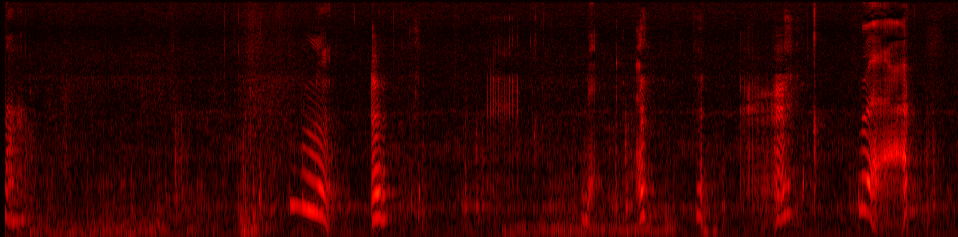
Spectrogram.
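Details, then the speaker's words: A baby who often has hiccups fusses and cries: soft infant fussing and brief whimpering cries with babbling sounds, in a quiet room. "No, no reason to cry, baby."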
